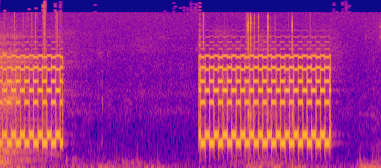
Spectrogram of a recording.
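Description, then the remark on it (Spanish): A telephone rings twice for an incoming call with a bright, warbling electronic tone, each burst lasting about a second with a pause between, loud against faint background noise. “Está entrando un llamado.”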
